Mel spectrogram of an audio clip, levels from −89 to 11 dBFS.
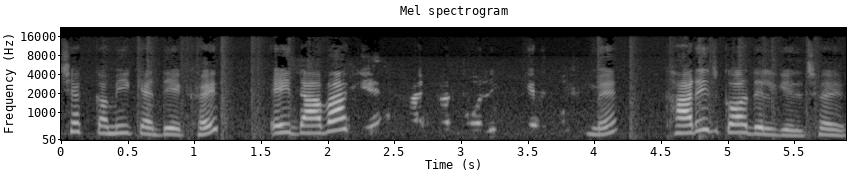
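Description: A faint second voice slips in from 2.17 to 2.21 s, roughly 30 dB under the main speech, and returns from 2.43 to 2.50 s and again from 3.82 to 3.88 s, even lower, around 35 dB down. These brief scraps are the other side's voice leaking through. The far end is likely playing from the talker's loudspeaker, and the echo canceller left a residue of it in the microphone signal.

Between those scraps the main speech drops away. From 2.22 to 2.42 s it sinks by about 15 dB. From 2.59 to 3.99 s it dips harder, up to about 25 dB, in pieces adding up to roughly a second. This is speech suppressed in double talk. With both sides talking at once, the canceller likely could not tell the near talker from the echo and turned both down together.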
